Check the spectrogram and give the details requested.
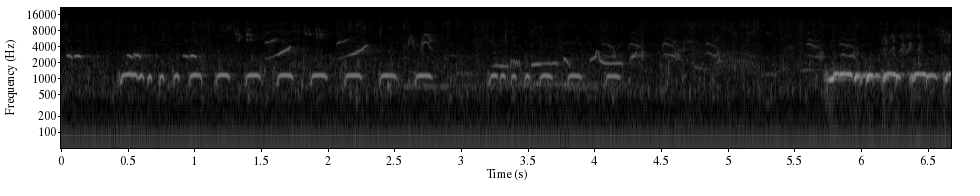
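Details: Local zebra dove singing in a big 'khong' style: long, evenly spaced strings of rolling coos, ending in a louder burst, with scattered sharp chirps and whistles from other birds overhead.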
